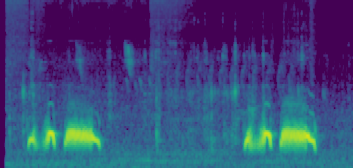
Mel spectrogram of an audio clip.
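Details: Spotted dove in the 'thúc' calling style called 'Đấu Bổi', with a field-type voice: two full coo phrases, each a short double note and then a longer rolling, purring coo falling at the end, with a long quiet gap between.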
